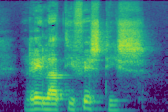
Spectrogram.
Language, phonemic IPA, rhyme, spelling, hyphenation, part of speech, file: Dutch, /ˌreː.laː.tiˈvɪs.tis/, -ɪstis, relativistisch, re‧la‧ti‧vis‧tisch, adjective, Nl-relativistisch.ogg
- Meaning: relativistic (pertaining to the theory of relativity or relativistic motion)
